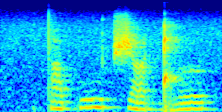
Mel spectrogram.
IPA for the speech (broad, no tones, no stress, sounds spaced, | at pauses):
tˤ ɪ p u t͡ʃ a ɡ͡ǃ ə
